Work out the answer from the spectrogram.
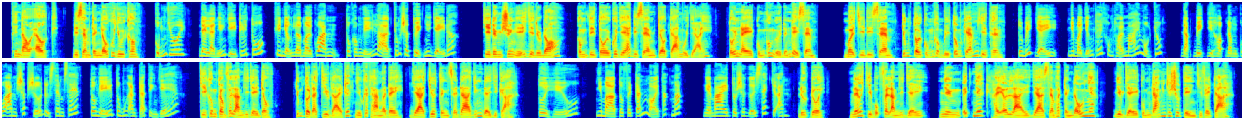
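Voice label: Vietnamese, male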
